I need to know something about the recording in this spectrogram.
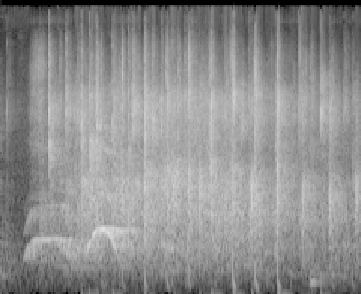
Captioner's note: cheers, applause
